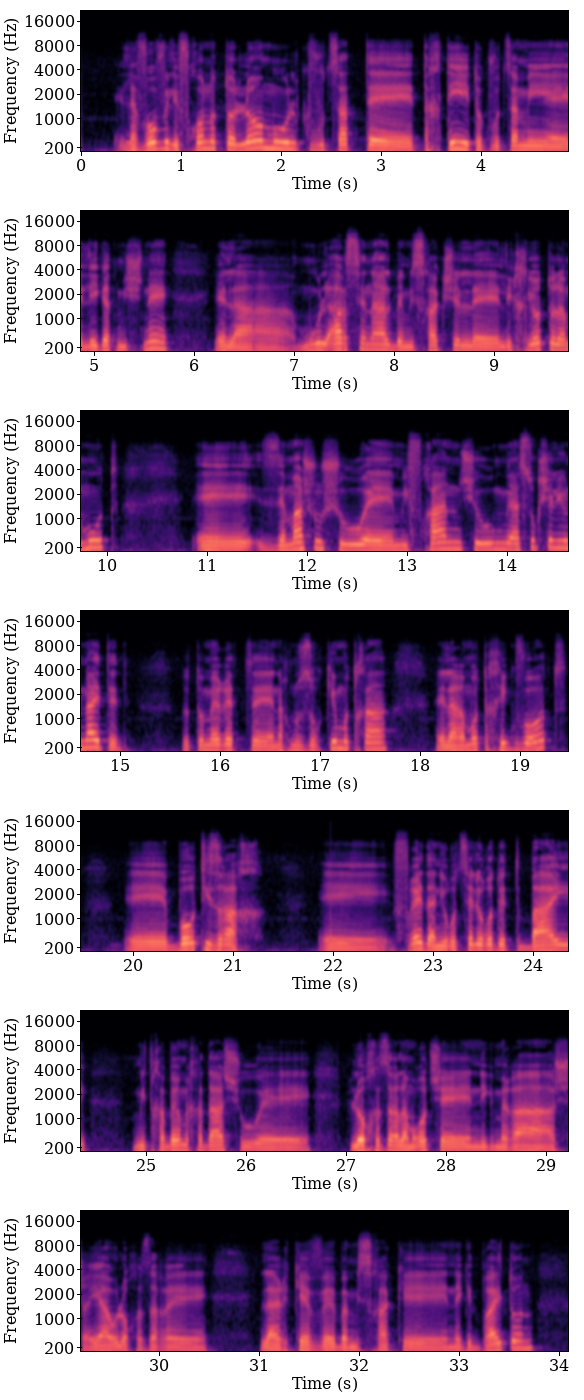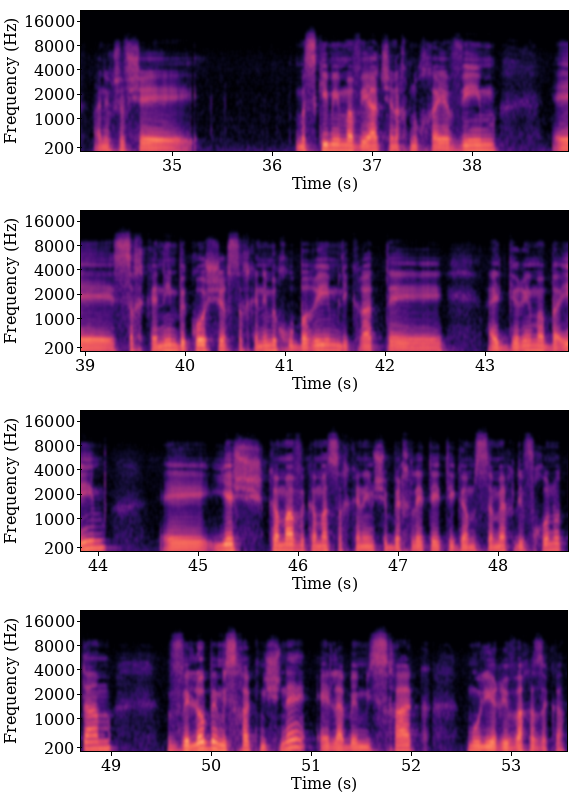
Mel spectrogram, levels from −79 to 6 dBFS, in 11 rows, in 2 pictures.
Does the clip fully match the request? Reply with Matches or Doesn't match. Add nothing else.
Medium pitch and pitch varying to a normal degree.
Doesn't match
